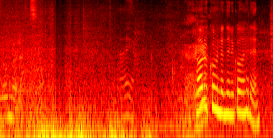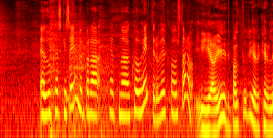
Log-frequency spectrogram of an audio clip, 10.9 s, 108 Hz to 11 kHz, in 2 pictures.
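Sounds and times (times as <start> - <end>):
heavy wind buffeting the microphone outdoors during an interview: 0.0 - 3.2
speech: 4.0 - 5.3, 6.3 - 10.9.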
